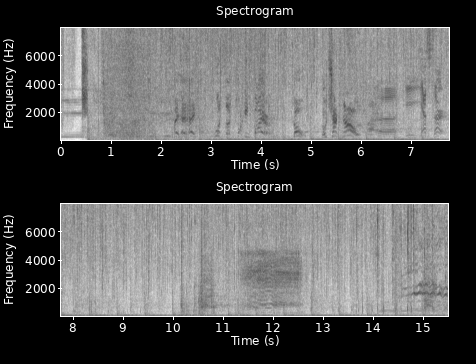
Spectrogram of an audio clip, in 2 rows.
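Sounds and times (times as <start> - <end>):
low rumble: 0.5 - 15.5
galloping hoofbeats of a ridden animal: 0.8 - 15.5
speech: 2.3 - 7.8
horse neighing: 10.6 - 12.7, 14.5 - 15.5.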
